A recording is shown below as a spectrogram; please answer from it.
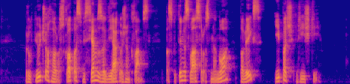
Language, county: Lithuanian, Kaunas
